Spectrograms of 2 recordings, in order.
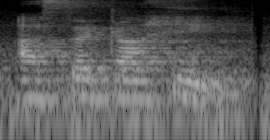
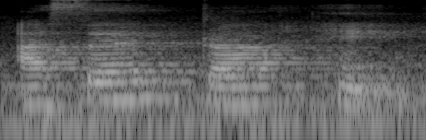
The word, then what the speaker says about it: Asagahin: It's pronounced Asagahin. Asagahin. So my full name is Asagahin, and that is me saying it in like a Ethiopian way, I guess I would say.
